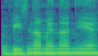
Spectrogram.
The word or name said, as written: vyznamenanie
